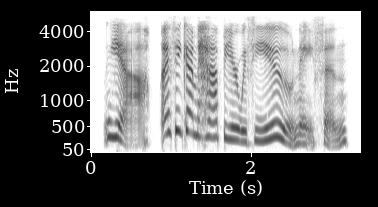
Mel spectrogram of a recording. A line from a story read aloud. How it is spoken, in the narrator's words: Mora said, sneering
